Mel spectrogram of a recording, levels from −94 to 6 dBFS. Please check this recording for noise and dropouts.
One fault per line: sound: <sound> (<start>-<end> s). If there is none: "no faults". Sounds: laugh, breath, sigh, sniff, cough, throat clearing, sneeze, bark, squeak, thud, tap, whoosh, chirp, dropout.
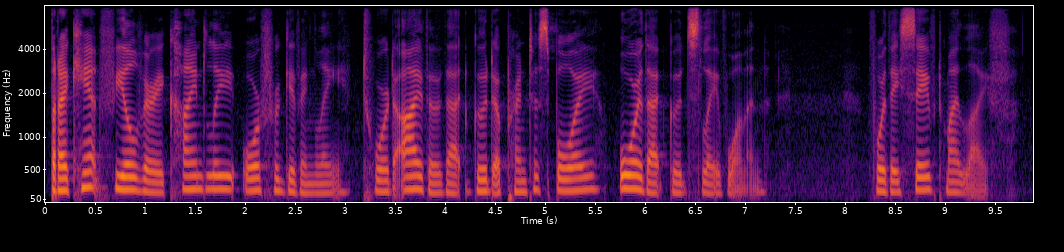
no faults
